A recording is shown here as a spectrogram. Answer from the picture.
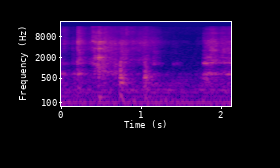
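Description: A few faint clicks and light knocks, kitchen utensils and spice containers being handled beside a glass bowl, in a quiet room.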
